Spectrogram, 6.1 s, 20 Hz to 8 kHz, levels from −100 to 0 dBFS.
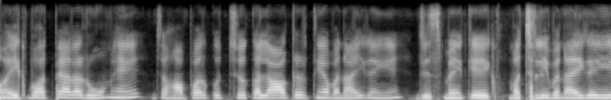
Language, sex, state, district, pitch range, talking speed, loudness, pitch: Hindi, female, Bihar, Darbhanga, 215-230 Hz, 195 wpm, -17 LUFS, 220 Hz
